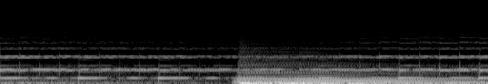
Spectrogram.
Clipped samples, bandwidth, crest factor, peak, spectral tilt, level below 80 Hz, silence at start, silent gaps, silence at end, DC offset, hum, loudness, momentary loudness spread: under 0.1%; 3.3 kHz; 16 dB; -4 dBFS; -12.5 dB/octave; -22 dBFS; 0 s; none; 0 s; under 0.1%; none; -23 LUFS; 16 LU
